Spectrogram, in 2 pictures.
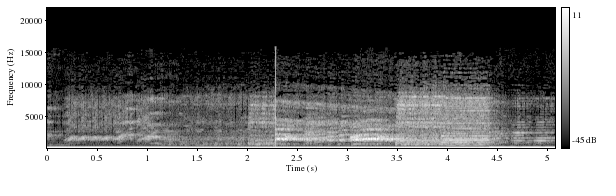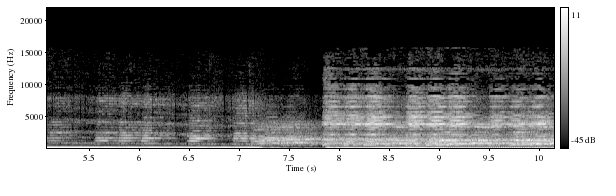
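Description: Loud electronic dance music played through a DJ sound system's power amplifiers, with heavy, sustained bass. It cuts out briefly about seven seconds in, then comes back.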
